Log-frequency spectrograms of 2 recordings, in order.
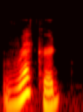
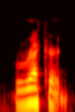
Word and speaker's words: record: The first word, the noun record, has the stress on the first syllable. The second syllable is not stressed, and its vowel is not pronounced clearly. Record.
